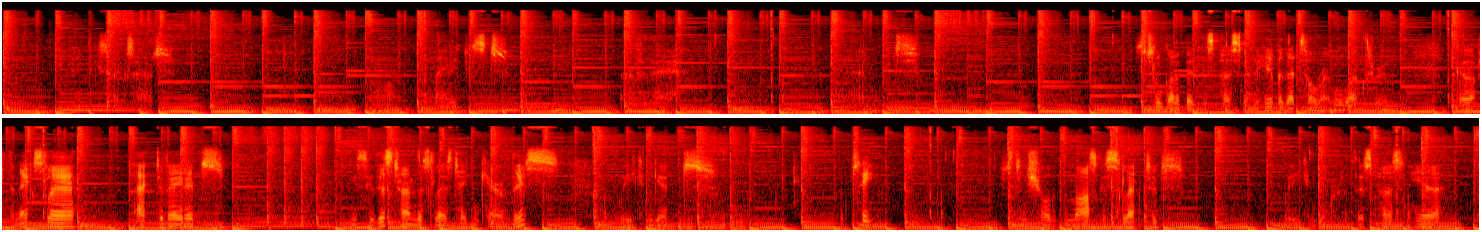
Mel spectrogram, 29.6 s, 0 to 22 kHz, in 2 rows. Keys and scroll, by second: 2.8 ctrl+z, 22.8 ctrl+z.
